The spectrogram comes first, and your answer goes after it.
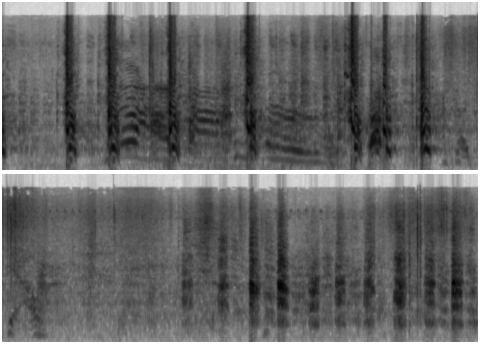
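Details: Huntaway dogs on a Sunday walk along a trail, three dogs out together, one named Sophie; sharp repeated barks with whining yelps in the first half, a person speaking between barks, then quieter scattered barking.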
